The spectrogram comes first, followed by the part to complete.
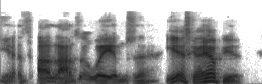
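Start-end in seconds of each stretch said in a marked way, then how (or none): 0.0-1.3 very low, rasping voice. Retelling a morning phone call, speaker imitates the caller's real raspy voice. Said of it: "real raspy voice".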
